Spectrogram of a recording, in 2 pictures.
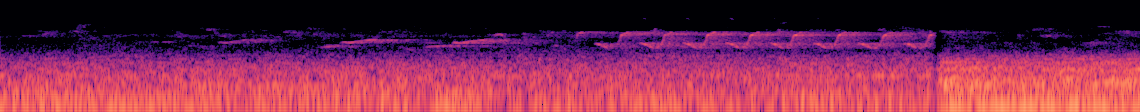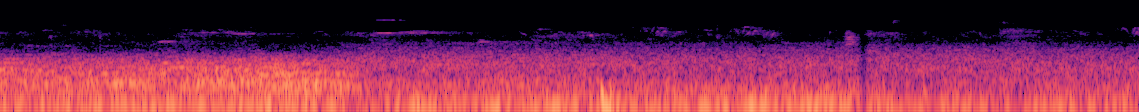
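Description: Birds calling in woodland: a few short chirps, then a quick run of about seven evenly spaced notes. About five seconds in, a low rushing noise rises for about three seconds, then settles back to quiet outdoor background.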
